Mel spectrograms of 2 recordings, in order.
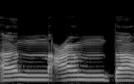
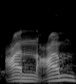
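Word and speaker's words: أنعم: Ini adalah hamzah, ini adalah an' ain '. Jadi bedakan, jangan ucapkan ' anam', tetapi 'an'am'.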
